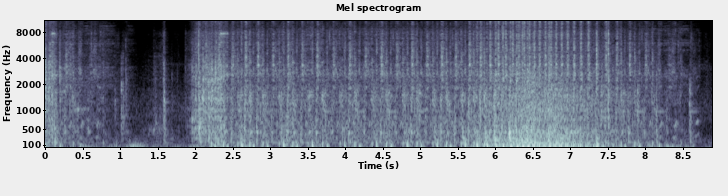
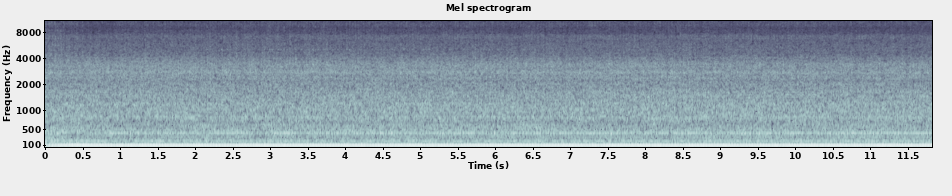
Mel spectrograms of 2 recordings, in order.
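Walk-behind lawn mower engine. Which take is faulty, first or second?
first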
